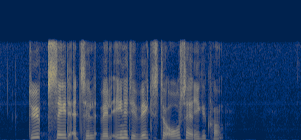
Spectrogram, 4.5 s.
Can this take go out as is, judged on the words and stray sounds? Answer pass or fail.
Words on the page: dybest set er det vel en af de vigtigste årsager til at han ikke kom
fail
